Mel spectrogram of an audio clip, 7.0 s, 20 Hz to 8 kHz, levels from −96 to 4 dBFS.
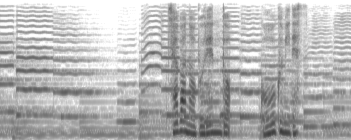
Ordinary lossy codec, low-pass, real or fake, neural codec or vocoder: none; 7.2 kHz; real; none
